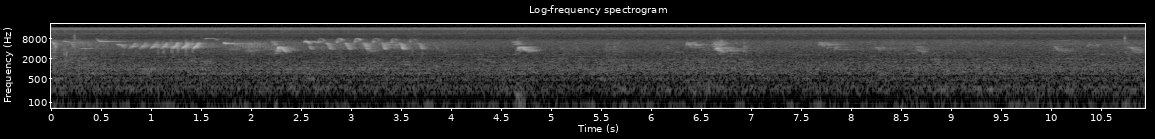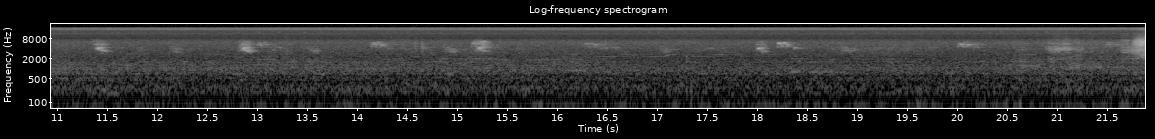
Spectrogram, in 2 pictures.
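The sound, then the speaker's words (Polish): Faint, scattered bird calls and short chirps of various kinds, with various owls hooting, drift over a steady low background hum in the quiet before dawn, with no one talking. “Proszę posłuchać, jakie ptaszki rozmaite i sówki różne tutaj hukają.”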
